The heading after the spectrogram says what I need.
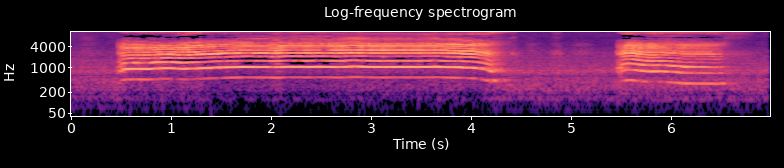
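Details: Sleep moaning in a completely asleep female, eyes closed, head on mattress, ongoing for a while and sometimes waking herself: two long, steady, high-pitched expiratory moans, the first about four seconds; catathrenia.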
